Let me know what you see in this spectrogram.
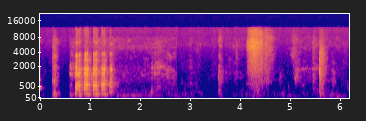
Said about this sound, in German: Ich muss jetzt unbedingt Nase putzen. Ich versuche es zurückzuhalten.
